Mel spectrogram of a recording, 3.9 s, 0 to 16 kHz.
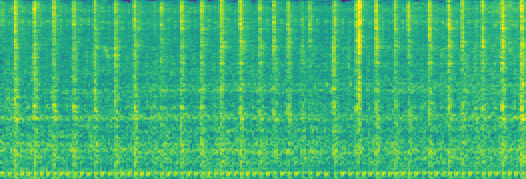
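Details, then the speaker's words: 1999 Yamaha F1ZR Limited Edition two-stroke, restored, idling on the stock unmodified exhaust with standard oil-pump setting and thin smoke: crisp, even popping idle at a steady quick beat, no knocks or rattles; running smooth and healthy. "Jadi suaranya seperti itu ya, masih halus. Kemudian kalau suara knalpot standar yang belum bedel itu ternyata enak ya didengerin ya, itu renyah banget."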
